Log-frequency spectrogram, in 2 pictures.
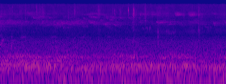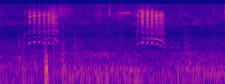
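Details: Miniature pygmy goats, a young pair with tiny horns, resting and bonding together. Two wavering, quavering bleats sound about two seconds apart over a steady low outdoor rumble, with faint bird chirps in the background.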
